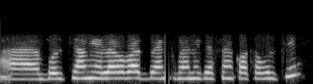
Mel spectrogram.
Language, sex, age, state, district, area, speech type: Bengali, female, 45-60, West Bengal, Hooghly, rural, conversation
